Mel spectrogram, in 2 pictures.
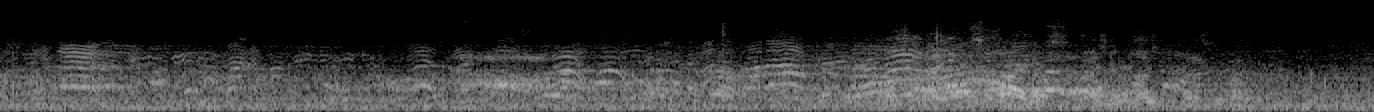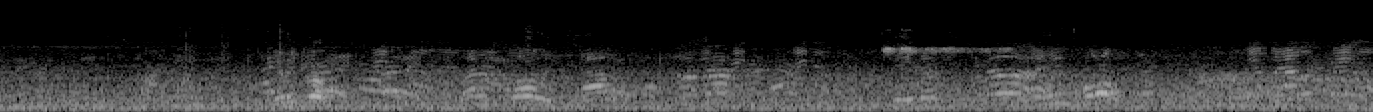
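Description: Spectators cheer and shout outdoors.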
